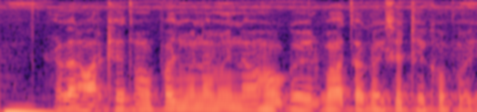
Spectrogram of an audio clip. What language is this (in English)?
Bhojpuri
